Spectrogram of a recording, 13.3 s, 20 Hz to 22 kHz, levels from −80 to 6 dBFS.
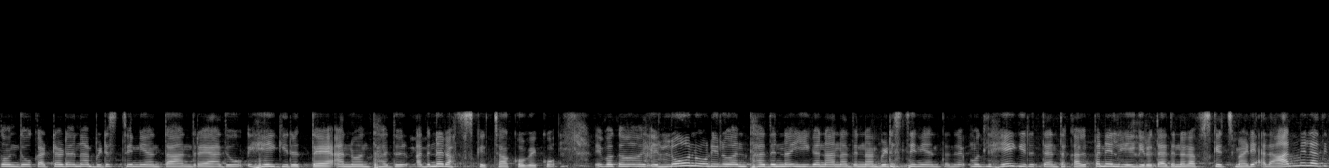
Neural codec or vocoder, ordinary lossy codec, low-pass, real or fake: codec, 16 kHz, 8 kbps, FunCodec, trained on LibriTTS, 25 frames a second; none; 7.2 kHz; fake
